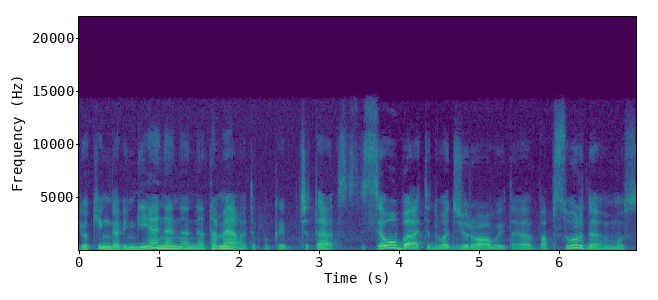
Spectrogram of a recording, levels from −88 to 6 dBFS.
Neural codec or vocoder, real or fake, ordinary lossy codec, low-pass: vocoder, 44.1 kHz, 128 mel bands every 512 samples, BigVGAN v2; fake; AAC, 64 kbps; 14.4 kHz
